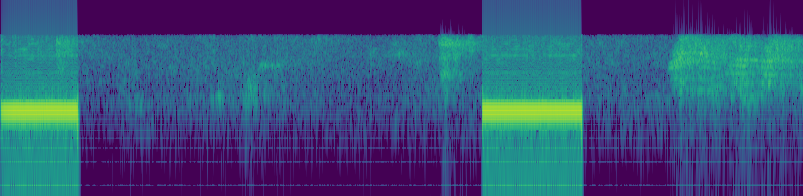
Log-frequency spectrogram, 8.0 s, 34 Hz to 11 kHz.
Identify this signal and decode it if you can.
Ringback tone (Europe, 425 Hz).
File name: out- -2021- - - .37455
